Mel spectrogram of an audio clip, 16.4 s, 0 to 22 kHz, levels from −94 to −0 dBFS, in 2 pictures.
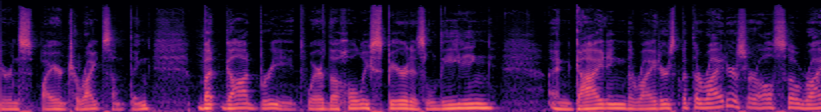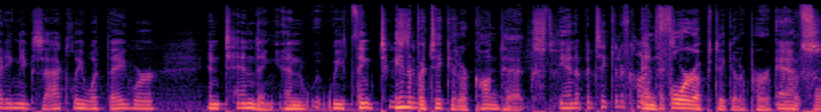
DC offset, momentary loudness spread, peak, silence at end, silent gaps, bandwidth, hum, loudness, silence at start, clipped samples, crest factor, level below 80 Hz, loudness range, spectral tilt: under 0.1%; 10 LU; -14 dBFS; 0 s; none; 19 kHz; none; -32 LUFS; 0 s; under 0.1%; 18 dB; -58 dBFS; 4 LU; -6 dB/octave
